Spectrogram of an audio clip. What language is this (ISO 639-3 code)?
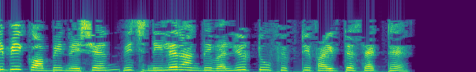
pan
